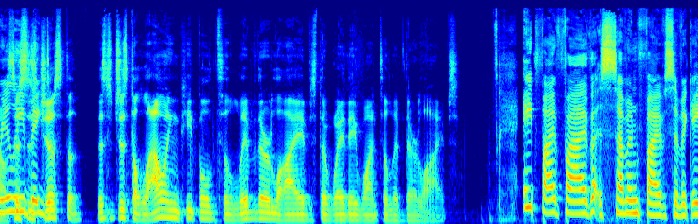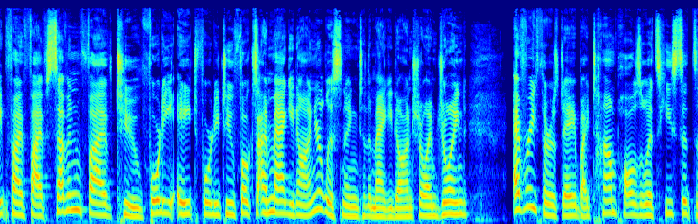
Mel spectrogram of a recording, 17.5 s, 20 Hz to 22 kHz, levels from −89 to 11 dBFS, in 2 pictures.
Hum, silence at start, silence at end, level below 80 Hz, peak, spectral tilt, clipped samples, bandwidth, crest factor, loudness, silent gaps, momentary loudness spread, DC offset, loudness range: none; 0 s; 0 s; -60 dBFS; -2 dBFS; -3.5 dB/octave; under 0.1%; 19.5 kHz; 20 dB; -21 LUFS; none; 12 LU; under 0.1%; 9 LU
